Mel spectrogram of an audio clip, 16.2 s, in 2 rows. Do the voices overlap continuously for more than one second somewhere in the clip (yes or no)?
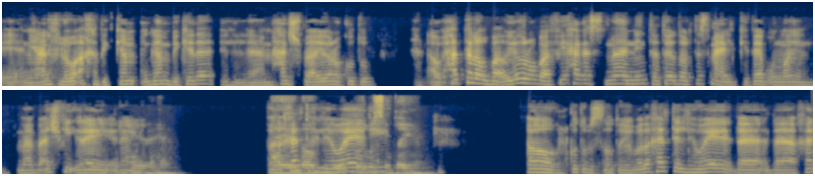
yes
